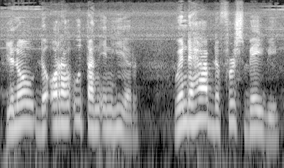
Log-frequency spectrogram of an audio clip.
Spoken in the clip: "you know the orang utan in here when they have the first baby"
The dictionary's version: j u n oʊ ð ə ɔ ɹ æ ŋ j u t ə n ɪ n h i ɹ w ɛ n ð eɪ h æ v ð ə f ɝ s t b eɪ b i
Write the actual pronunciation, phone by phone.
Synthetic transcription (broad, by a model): j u n oʊ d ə ɔ ɹ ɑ ŋ u t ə n ɪ n h i ɹ w ɛ n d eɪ h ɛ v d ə f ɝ s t b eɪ b i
